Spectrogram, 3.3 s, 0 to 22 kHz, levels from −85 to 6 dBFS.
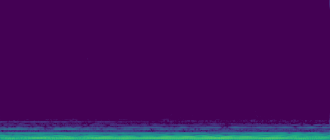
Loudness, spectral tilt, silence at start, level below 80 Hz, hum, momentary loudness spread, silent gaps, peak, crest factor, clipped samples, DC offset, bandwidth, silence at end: -25 LUFS; -12 dB/octave; 0 s; -48 dBFS; none; 3 LU; none; -14 dBFS; 10 dB; under 0.1%; under 0.1%; 2.6 kHz; 0 s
